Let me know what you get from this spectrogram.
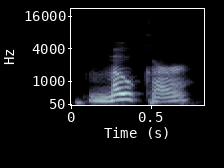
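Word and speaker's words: MOCR: m o c r the mission operations control room pronounced mocher they were attempting to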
